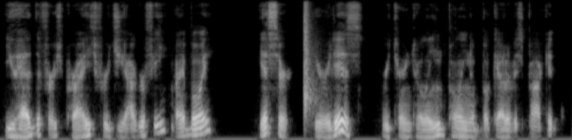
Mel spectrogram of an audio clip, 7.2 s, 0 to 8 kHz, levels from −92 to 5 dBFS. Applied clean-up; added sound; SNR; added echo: none; Clapping; 9 dB; none.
